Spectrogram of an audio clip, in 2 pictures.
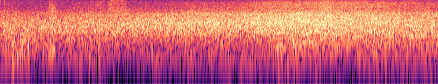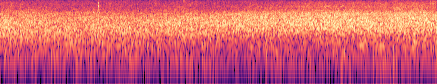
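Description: A steady wash of distant outdoor city ambience heard from high above, with wind buffeting the microphone.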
